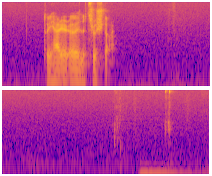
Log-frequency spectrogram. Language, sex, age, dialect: Faroese, male, 15-35, Suðurstreymoy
